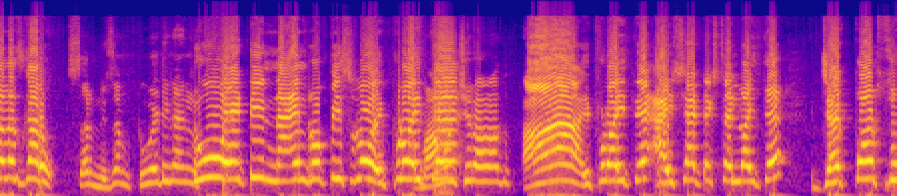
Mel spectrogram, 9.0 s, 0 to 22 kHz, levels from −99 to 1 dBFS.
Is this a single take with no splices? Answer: yes; 0 cuts

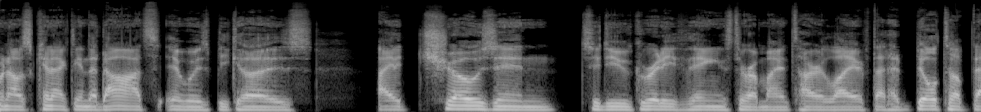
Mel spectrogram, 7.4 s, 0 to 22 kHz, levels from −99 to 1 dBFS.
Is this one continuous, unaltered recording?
yes; 0 cuts

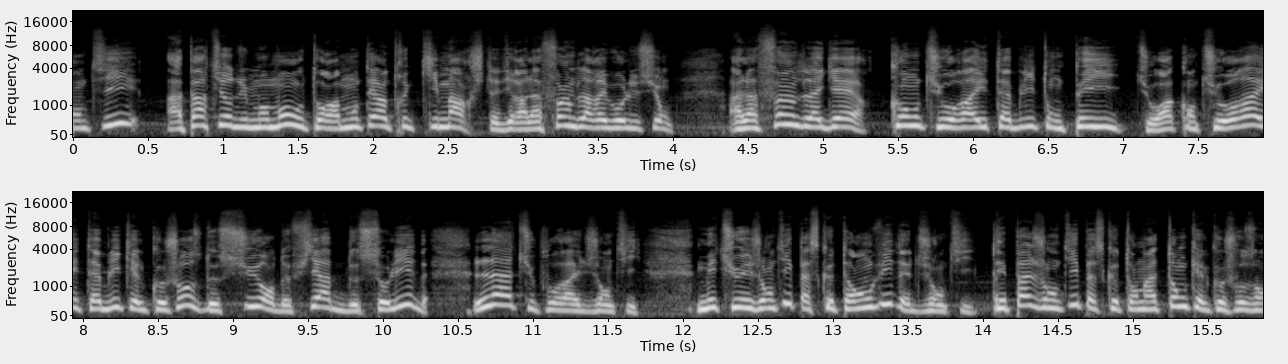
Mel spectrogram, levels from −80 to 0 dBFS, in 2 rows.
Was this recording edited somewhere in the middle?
no; 0 cuts

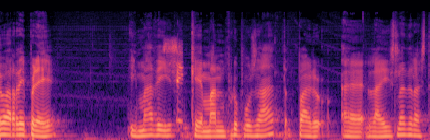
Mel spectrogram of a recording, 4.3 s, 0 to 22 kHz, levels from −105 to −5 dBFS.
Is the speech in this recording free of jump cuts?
no; 1 cut; at 1.8 s

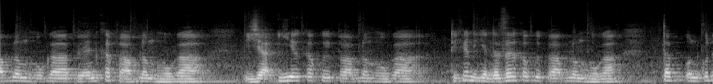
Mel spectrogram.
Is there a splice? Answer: no; 0 cuts

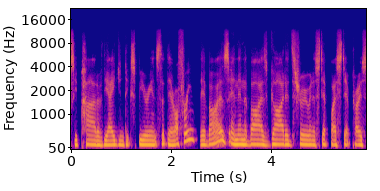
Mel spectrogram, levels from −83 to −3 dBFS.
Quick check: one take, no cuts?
no; 1 cut; at 2.5 s

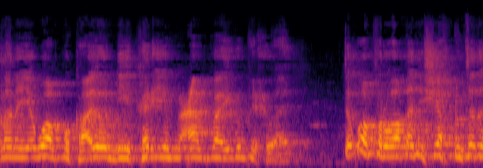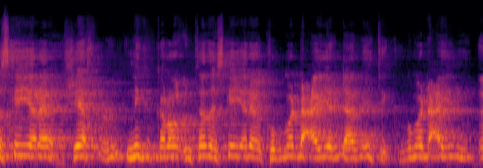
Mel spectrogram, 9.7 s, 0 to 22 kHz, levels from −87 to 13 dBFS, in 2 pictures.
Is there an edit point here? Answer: no; 0 cuts

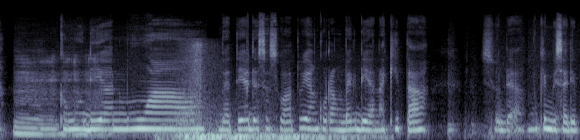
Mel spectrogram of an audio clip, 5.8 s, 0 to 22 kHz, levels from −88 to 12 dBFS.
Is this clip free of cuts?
no; 1 cut; at 2.1 s

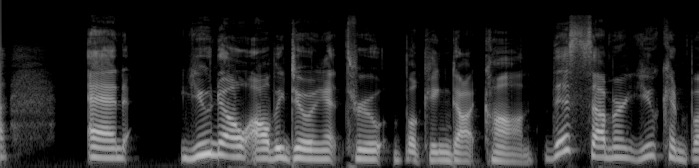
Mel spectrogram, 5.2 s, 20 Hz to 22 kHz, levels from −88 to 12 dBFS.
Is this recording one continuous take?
no; 1 cut; at 4.0 s

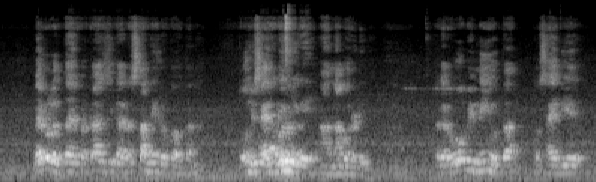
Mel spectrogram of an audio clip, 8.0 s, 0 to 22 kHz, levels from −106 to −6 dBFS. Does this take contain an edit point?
no; 0 cuts

